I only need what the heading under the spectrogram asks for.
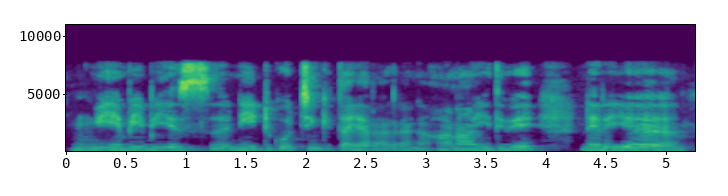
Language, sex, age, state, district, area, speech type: Tamil, female, 45-60, Tamil Nadu, Coimbatore, urban, spontaneous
